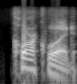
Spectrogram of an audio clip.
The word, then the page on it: corkwood: American English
